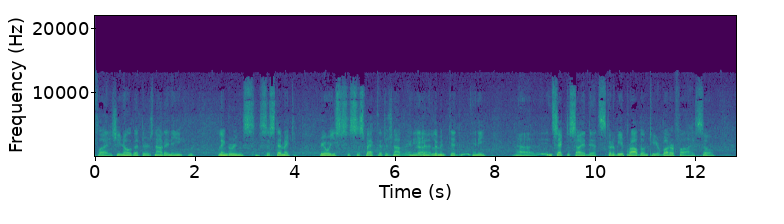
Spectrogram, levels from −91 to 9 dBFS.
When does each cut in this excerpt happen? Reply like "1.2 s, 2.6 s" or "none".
10.2 s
